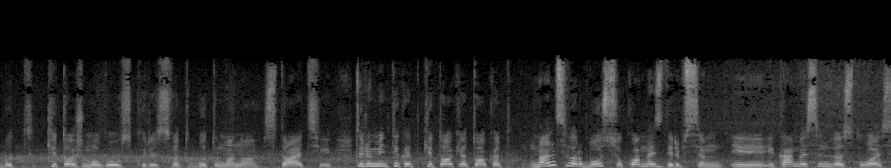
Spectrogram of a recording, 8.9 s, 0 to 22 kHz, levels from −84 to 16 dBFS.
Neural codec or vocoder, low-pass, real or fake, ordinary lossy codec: none; 14.4 kHz; real; MP3, 64 kbps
